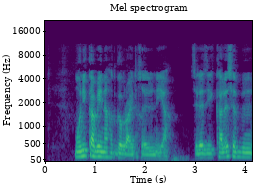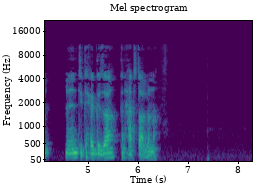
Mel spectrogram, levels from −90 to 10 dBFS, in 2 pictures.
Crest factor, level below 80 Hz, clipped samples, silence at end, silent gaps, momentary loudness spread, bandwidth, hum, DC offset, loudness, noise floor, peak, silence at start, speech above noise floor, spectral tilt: 20 dB; -60 dBFS; under 0.1%; 1.9 s; none; 13 LU; 11.5 kHz; none; under 0.1%; -26 LUFS; -76 dBFS; -6 dBFS; 0.6 s; 51 dB; -6 dB/octave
